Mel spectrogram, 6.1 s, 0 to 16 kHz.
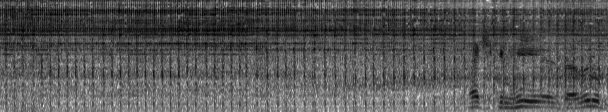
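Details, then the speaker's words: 1990 Yamaha PW50 two-stroke at idle: a fast metallic rattle from the back of the engine over the buzzy idle, source not yet found, though the bike otherwise runs well. "a rattle in the the coming from the engine back we uh look into that runs like a dream"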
